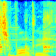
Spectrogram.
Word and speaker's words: Chipotle: It is Chipotle.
